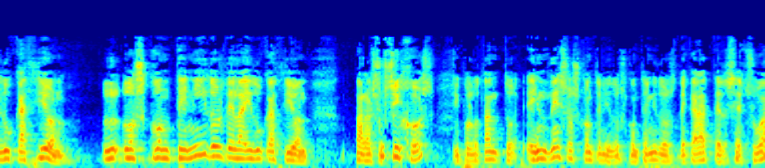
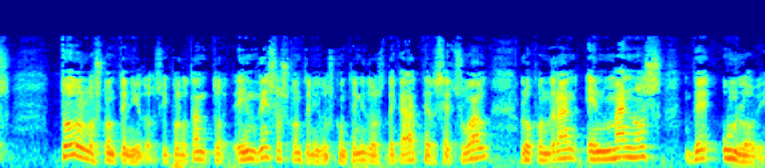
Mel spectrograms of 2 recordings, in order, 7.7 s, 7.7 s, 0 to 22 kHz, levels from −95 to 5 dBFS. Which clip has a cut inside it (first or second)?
first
